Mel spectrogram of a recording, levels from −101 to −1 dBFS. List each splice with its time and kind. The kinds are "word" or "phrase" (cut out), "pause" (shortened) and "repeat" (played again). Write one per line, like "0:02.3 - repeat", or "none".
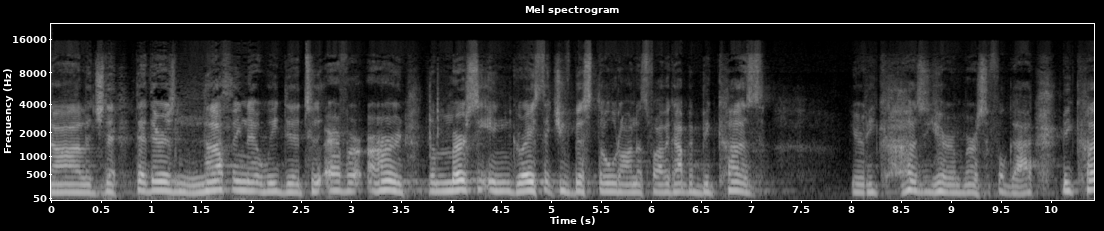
0:08.1 - word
